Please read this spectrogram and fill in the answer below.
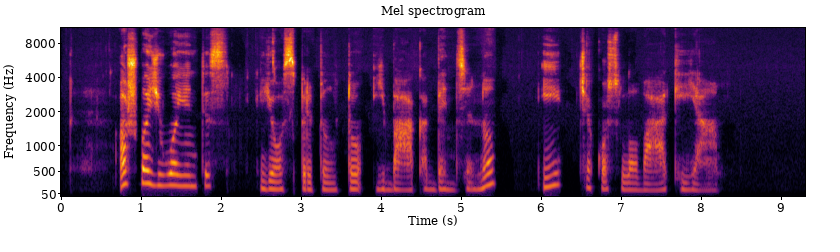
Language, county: Lithuanian, Klaipėda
